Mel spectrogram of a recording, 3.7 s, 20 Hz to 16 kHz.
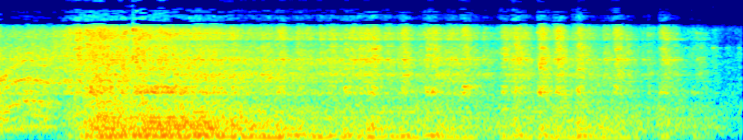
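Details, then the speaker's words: Rebuilt 1995 Mustang GT, base timing set 10° BTDC, spout connector unplugged, timing light and vacuum gauge attached: cranks, catches, runs unevenly then dies, won't hold idle; with spout in it idles rough at 15 psi vacuum. "but with the spout connector out it will not idle at all it just dies so I can't even hit it with the timing light because it won't stay on"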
